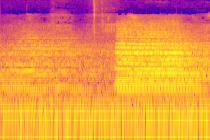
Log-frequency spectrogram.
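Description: Air horn of an approaching Union Pacific diesel locomotive: a steady multi-note chord that comes in loud about a second in and holds, over a low rumble.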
